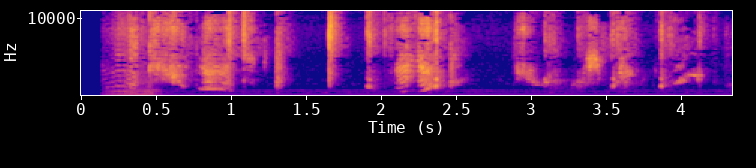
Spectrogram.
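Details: A male pet budgerigar chatters in quick, scratchy, high bursts of mimicked speech, trying to say "Happy Thanksgiving", mixed with clicks and warbles, over a steady low electrical hum.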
